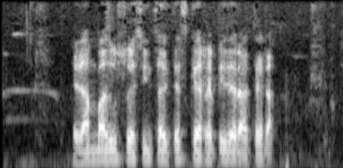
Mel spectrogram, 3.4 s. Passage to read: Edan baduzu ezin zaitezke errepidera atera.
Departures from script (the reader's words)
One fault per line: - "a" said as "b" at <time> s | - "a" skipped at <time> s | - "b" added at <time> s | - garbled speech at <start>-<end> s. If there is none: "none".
none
